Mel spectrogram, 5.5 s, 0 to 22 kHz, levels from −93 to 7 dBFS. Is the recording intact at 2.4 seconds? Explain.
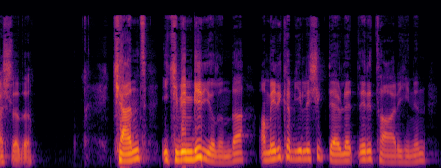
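No: microphone overload from 2.27 to 2.51 s. Peaks, likely from excessive input gain, exceed full scale by about 6 dB, flattening them into harsh crackle.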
